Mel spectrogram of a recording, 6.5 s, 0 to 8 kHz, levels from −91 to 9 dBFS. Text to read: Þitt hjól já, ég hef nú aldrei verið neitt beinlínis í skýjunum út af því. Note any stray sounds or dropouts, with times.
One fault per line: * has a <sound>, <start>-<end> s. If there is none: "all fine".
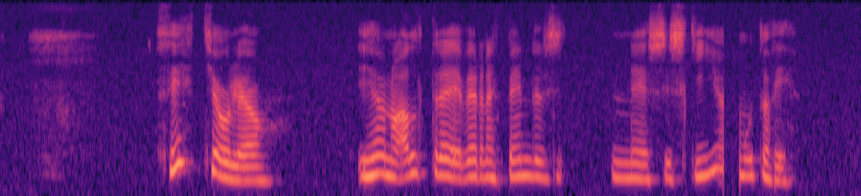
* has a dropout, 5.4-5.5 s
